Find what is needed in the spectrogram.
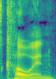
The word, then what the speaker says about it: Coan: And as he was, my name's Cohen, but it's spelled COA, and I'm not Jewish.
